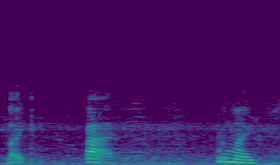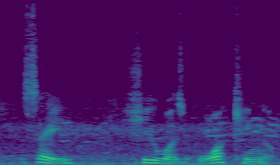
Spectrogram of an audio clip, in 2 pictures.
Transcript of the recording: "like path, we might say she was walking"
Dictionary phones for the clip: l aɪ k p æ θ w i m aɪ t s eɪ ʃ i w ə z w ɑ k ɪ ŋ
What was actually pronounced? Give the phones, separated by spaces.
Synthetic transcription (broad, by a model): l aɪ k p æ t w i m aɪ t s eɪ ʃ i w ə z w ɑ k ɪ ŋ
